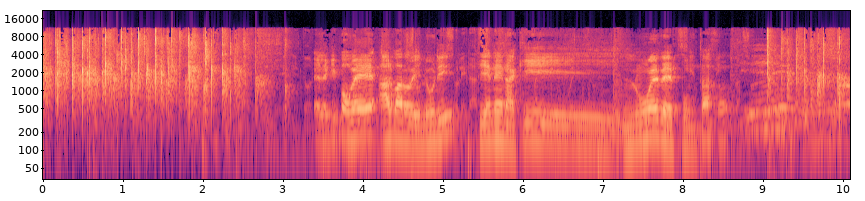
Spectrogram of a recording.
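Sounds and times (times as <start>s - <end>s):
audience applause for a quiz contest team at a Christmas special: 0.0s - 2.8s, 9.0s - 10.0s
speech: 3.4s - 10.0s.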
